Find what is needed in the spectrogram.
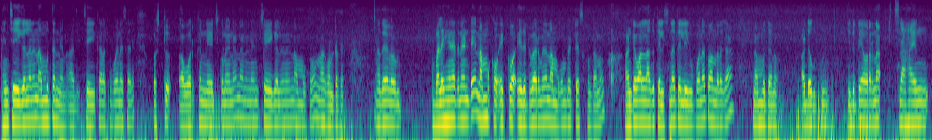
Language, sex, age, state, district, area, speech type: Telugu, male, 30-45, Andhra Pradesh, West Godavari, rural, spontaneous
